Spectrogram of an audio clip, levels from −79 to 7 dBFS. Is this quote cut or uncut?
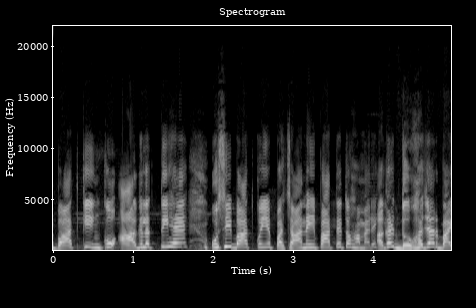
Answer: cut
